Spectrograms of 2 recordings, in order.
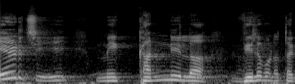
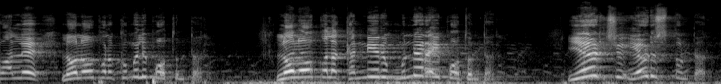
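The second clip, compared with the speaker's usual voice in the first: climbs higher and louder over the hidden tears; rising pity; 9 semitones higher, 4 dB louder than usual. Acted. Preacher describing people who weep alone, rising pity. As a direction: swell with pity for the silent weepers. Preacher pictures secret weeping.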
